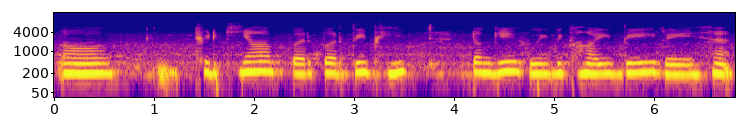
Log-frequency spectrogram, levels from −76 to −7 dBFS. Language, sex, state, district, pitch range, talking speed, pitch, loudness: Hindi, male, Punjab, Fazilka, 200-220 Hz, 95 wpm, 205 Hz, -11 LUFS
